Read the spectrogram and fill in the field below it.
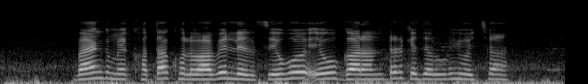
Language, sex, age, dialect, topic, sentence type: Magahi, female, 25-30, Western, banking, statement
